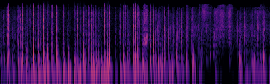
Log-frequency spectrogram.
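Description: Fingertips tap rapidly on the flight plate and underside of a cream AGL plastic disc golf disc with a thin shell. The result is a fast, uneven stream of short, dry, hollow taps with a low thump. The tapping softens and thins out briefly near the end before picking up again.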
